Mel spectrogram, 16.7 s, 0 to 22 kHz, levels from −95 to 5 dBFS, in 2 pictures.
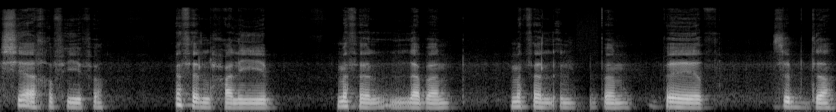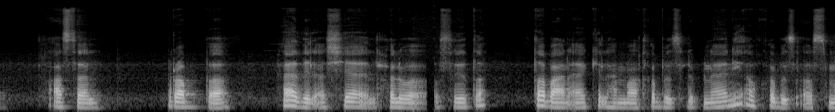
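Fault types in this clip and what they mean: AAC frame loss with concealment: the decoder lost AAC frames and rebuilt them from the last good spectrum, leaving smeared, phasey patches around 5.77–5.97 s and 12.48–12.75 s.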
